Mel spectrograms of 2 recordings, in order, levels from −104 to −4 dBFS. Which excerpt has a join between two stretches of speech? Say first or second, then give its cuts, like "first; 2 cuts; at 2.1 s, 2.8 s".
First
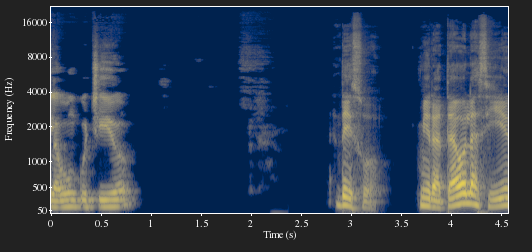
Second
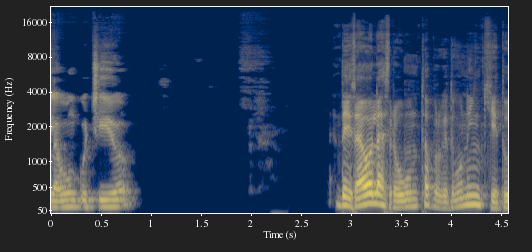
second; 2 cuts; at 3.0 s, 3.3 s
